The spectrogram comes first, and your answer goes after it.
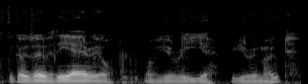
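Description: A man's voice has a dark, mellow tone. The sound is dry, with no echo. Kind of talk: casual vlog chat. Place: garden. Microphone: phone near.

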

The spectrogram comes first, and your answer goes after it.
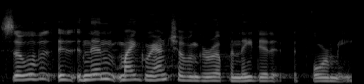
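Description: A woman speaks with a Californian accent. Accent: Californian American. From Southern California (San Bernardino area). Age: 70s. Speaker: departing city council member. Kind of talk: farewell speech. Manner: halting.

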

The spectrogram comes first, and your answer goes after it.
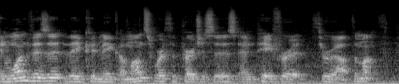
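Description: A man rattles along at a very fast pace, his intonation fairly even, with faint noise in the background. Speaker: presenter. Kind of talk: class presentation. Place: classroom. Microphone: camera far.

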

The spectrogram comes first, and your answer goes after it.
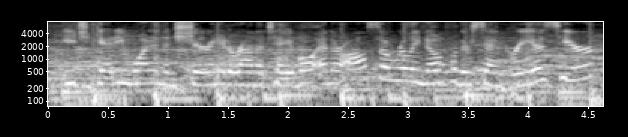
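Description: Music plays behind a woman who speaks at a very fast pace. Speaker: restaurant reviewer. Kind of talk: casual vlog chat. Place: bar. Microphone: phone near.

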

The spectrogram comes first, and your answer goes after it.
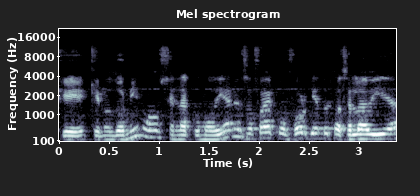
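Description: The pace is very fast as a man talks. His pitch shows ordinary variation. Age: 50s. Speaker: online talk show host, personal growth. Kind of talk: interview on live stream. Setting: live video stream. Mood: calm, warm, reflective. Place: home room. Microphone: video call.

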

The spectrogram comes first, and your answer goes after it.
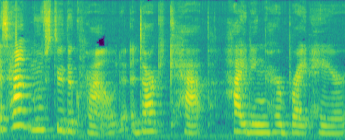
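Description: Someone is reading aloud in a natural voice.

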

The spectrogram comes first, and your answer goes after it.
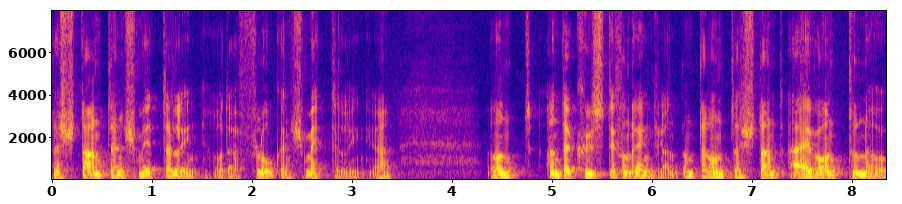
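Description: A man speaks at a very slow pace with vocal fry and lively intonation over a quiet background. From Austria. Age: 80s+. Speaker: mountaineer and filmmaker. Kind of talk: interview answer. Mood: reflective, reminiscing. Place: studio.

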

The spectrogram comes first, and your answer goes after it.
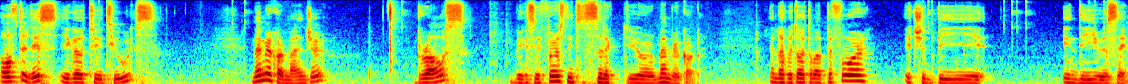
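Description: With a non-native accent, a man speaks at a fairly quick pace in a fairly high voice, with ordinary pitch variation and long, frequent pauses. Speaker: gaming video creator. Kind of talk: screen-recorded tutorial. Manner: casual, many filler uhs.

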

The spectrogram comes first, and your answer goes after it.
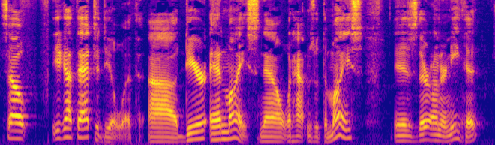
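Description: A man speaks at a moderate pace. His pitch swings very widely. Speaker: farmer vlogger. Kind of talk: casual vlog chat. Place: home room. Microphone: studio mic.

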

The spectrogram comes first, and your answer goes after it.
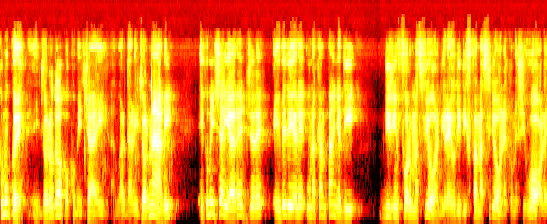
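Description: Using a fairly high pitch with vocal fry, a man speaks at a moderate pace with lively intonation and big swings in loudness. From Mantua, northern Italy; northern Italy. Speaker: activist recounting history; witness. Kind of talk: testimony. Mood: calm, reflective. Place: home room. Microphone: webcam.

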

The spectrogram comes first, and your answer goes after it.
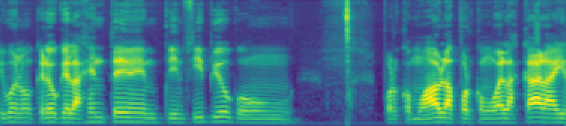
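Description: Over a quiet background, a man speaks at a moderate pace. His intonation stays fairly even. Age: 20s. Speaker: football coach. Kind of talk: radio interview. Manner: halting. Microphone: handheld.

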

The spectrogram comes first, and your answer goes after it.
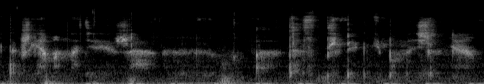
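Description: Whispering from a woman at a fairly slow pace, with noticeable background noise. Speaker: ASMR creator. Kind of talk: ASMR makeup product test, casual talk to camera.

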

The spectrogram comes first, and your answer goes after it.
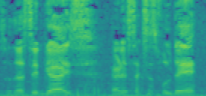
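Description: Noticeable background noise sits behind a man's voice, recorded dry with no echo. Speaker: angler vlogger. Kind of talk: casual vlog chat. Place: boat. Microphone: phone near.

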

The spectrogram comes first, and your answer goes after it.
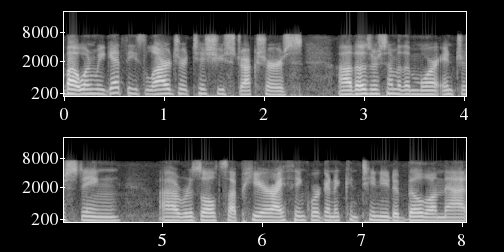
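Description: The sound is dry with no echo as a woman speaks in a fairly even intonation. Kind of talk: interview answer. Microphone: handheld.

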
